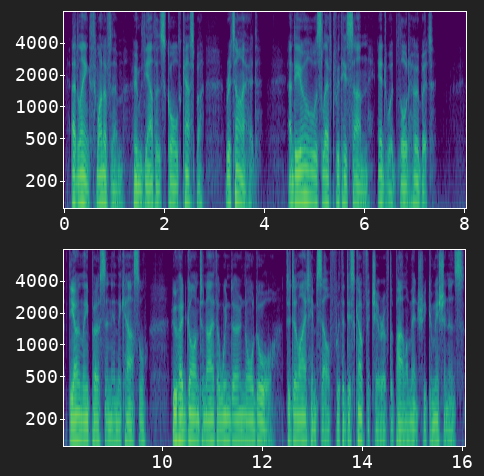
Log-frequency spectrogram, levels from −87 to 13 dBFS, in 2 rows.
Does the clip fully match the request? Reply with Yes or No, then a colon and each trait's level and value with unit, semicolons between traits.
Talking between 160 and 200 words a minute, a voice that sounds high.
No: average, 170 wpm; very low, 95 Hz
